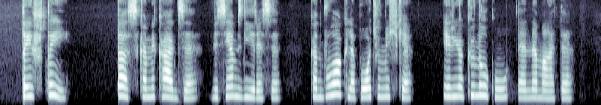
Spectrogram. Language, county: Lithuanian, Telšiai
